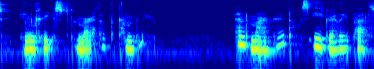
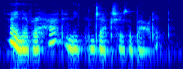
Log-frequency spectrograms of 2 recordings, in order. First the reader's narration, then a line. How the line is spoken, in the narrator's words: replied Margaret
